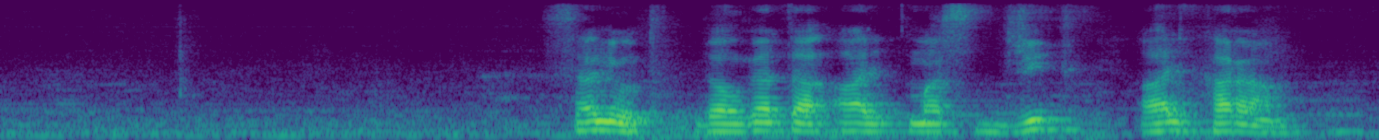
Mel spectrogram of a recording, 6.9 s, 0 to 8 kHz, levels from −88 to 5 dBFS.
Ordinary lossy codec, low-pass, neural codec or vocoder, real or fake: AAC, 48 kbps; 7.2 kHz; codec, 44.1 kHz, 7.8 kbps, Pupu-Codec; fake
